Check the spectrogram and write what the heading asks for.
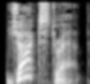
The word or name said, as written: jockstrap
